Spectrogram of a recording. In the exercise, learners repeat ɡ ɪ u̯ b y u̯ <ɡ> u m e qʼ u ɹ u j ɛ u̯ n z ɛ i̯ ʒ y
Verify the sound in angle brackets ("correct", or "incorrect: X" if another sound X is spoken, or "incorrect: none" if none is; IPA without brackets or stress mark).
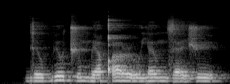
incorrect: d͡ʒ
